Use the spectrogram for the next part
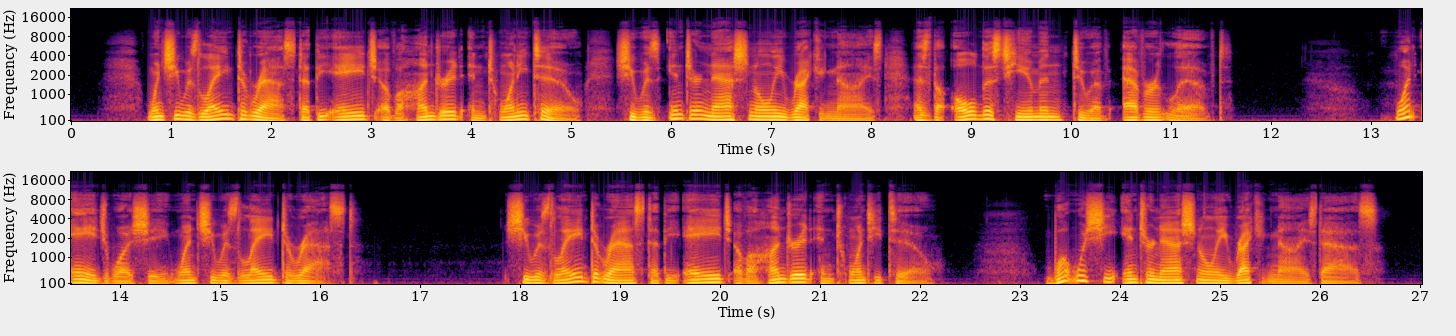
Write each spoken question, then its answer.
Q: What age was she when she was laid to rest?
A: She was laid to rest at the age of 122.

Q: What was she internationally recognized as?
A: She was internationally recognized as the oldest human to have ever lived.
